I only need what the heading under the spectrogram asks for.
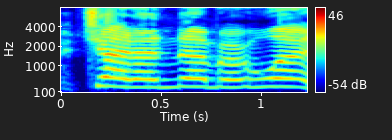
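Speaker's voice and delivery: shrill, very high, blaring yell at full volume. Retelling what an older brother shouted: imitating a shout. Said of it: "so he'd be shouting it too".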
